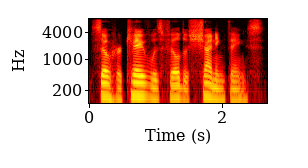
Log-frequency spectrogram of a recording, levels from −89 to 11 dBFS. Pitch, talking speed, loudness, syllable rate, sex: 120 Hz, 180 wpm, -21 LUFS, 3.9 syllables/s, male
